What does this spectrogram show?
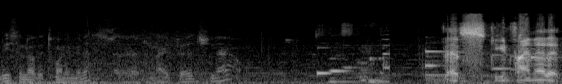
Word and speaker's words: KnifeEdge Now: KnifeEdge now.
